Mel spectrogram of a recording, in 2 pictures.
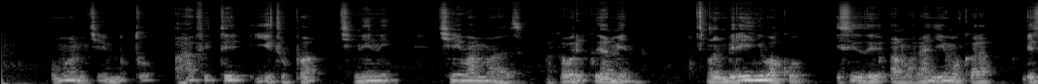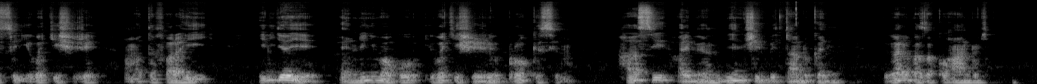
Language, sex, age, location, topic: Kinyarwanda, female, 18-24, Huye, health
